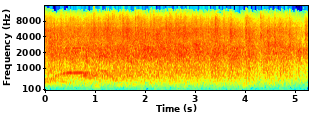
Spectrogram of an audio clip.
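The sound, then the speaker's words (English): The audience of Christian Assembly Church claps at the installation of its new pastor, steady, dense applause that stays loud throughout, with a brief cheer or whoop rising above the clapping near the start. “Yeah, go ahead, clap.”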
